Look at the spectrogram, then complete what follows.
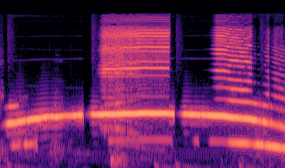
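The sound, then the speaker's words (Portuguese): A voice imitates a wailing ambulance siren in a high, shrill, sustained tone that rises and falls, broken by two quick breaths, loud with no other sounds. “Gente, barulho de sirenes, esganiçado foi essa.”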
